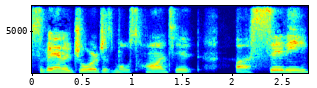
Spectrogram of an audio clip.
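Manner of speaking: ordinary delivery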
